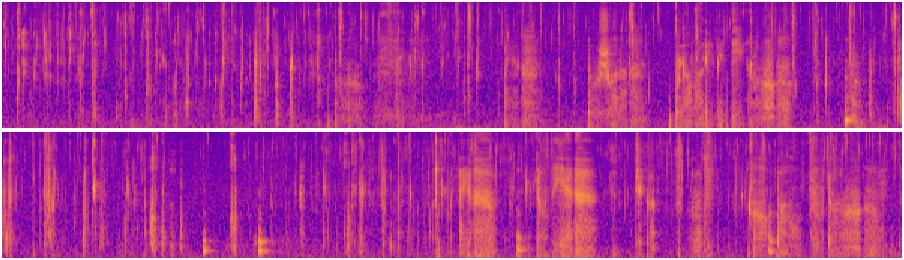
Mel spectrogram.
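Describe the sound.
A person chews and eats food with soft, irregular wet mouth noises and small crunchy bites, quiet and close, scattered densely across the whole stretch with no steady rhythm.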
